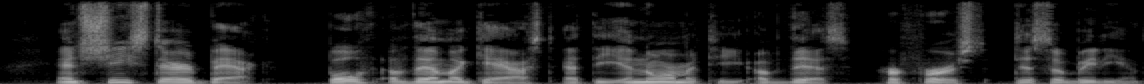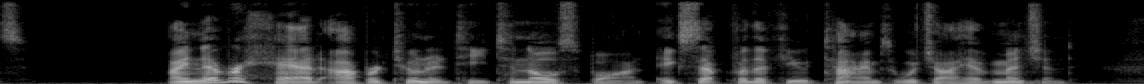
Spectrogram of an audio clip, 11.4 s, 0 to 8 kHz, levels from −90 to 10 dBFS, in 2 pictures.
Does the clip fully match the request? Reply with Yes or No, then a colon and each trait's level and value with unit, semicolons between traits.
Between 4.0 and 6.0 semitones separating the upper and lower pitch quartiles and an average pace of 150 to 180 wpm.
Yes: average, 5.0 semitones; average, 170 wpm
